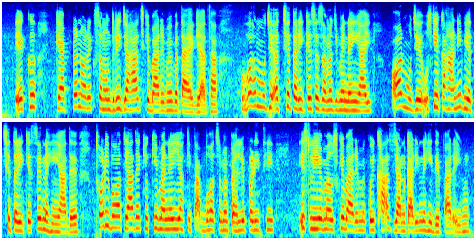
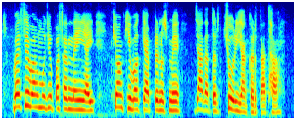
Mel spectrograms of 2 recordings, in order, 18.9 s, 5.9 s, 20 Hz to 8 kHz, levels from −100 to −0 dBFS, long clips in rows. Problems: none marked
